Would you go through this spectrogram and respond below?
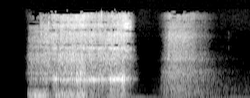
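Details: A long, harsh, rattling snore on the in-breath, then a softer breath out, in a demonstration of a nasal pressure snoring aid meant to open nasal passages; snoring.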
